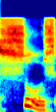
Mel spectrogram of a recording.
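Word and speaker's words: סוס: horses and also the Hebrew word is called sus s o oos that's how it is pronounced it also includes Chariot so you're talking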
